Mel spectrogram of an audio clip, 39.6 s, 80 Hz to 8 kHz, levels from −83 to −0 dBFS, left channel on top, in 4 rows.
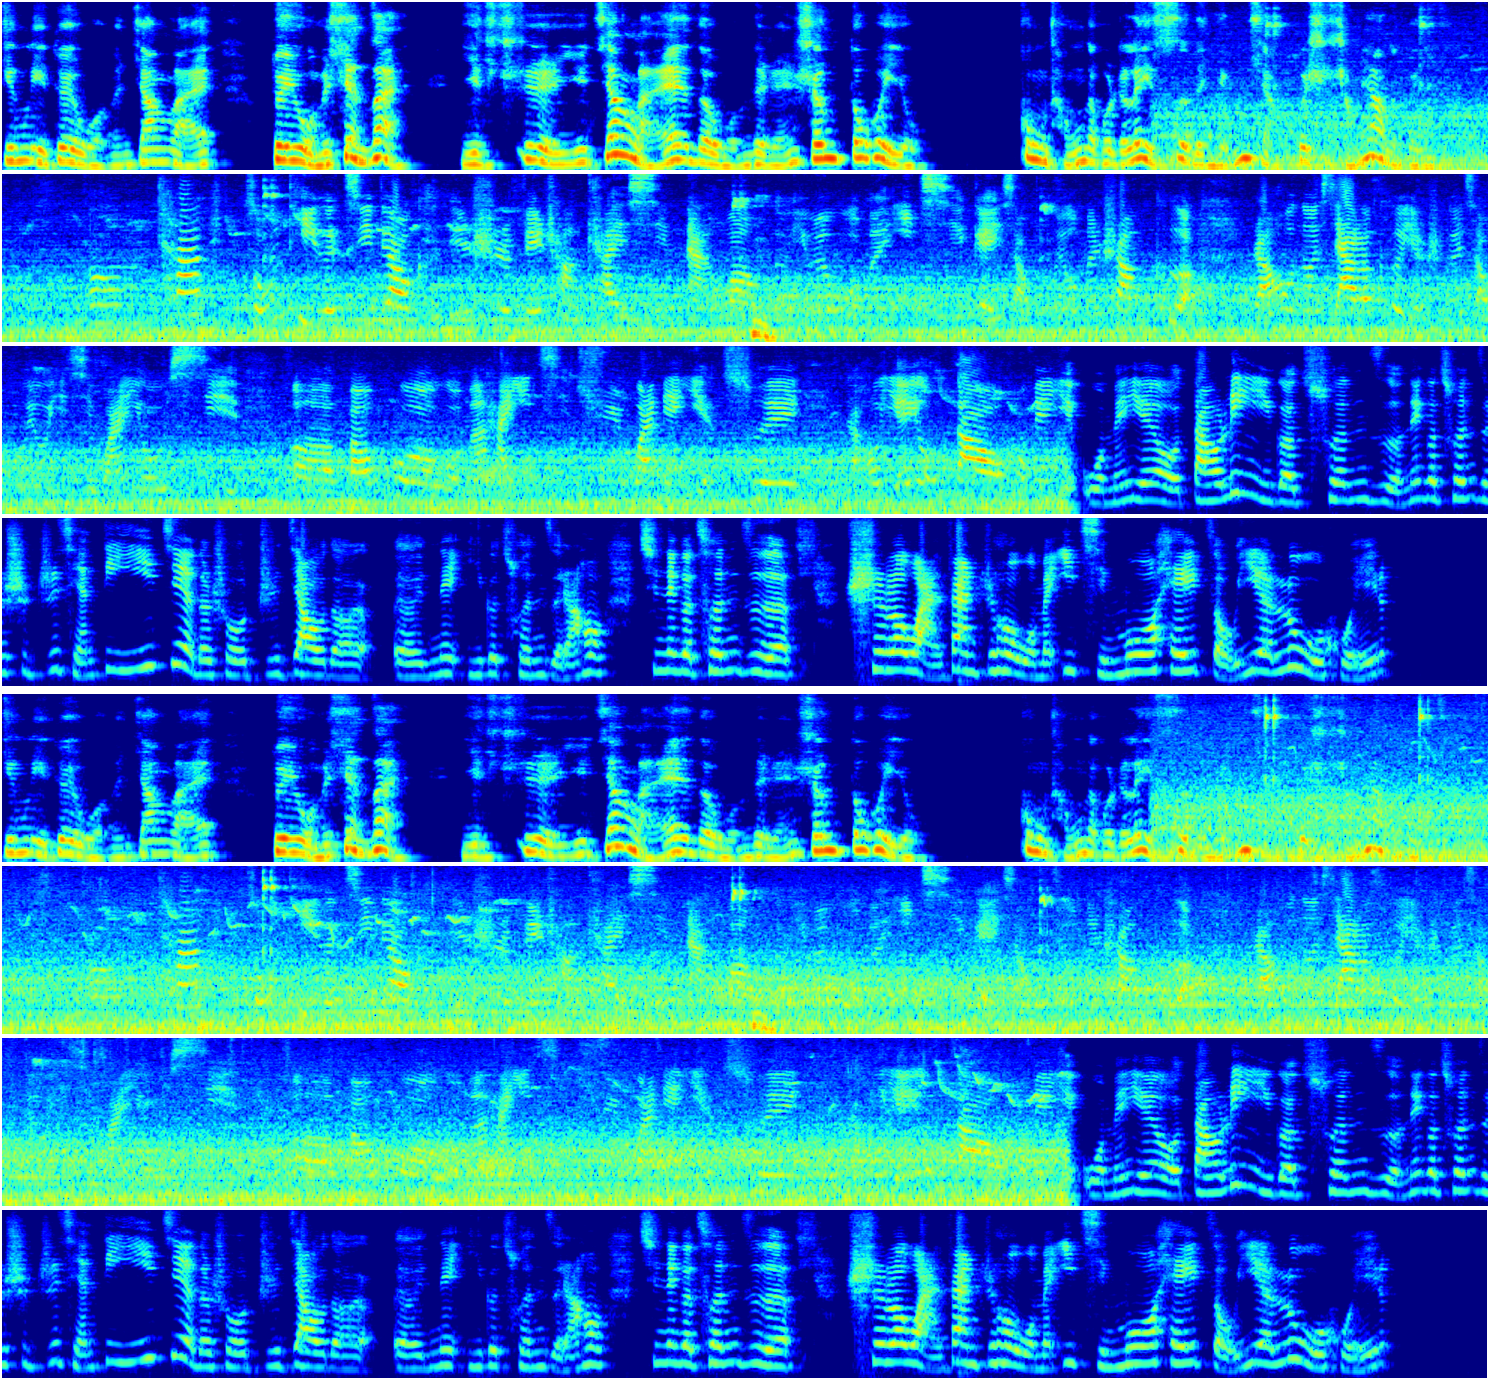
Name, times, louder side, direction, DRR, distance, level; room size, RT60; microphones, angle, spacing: voice 1, 0.0-1.4 1.8-2.7 3.1-6.1 6.8-9.6 14.9-15.0, left 4 dB, 70° left, 0.4 m, -25 dB
sound 1, 7.6-26.9, right 4 dB, 55° right, 0.4 m, -32 dB
voice 2, 10.5-38.9, left 3 dB, 15° left, 0.6 m, -35 dB
3.7 x 2.0 x 4.1 m
head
